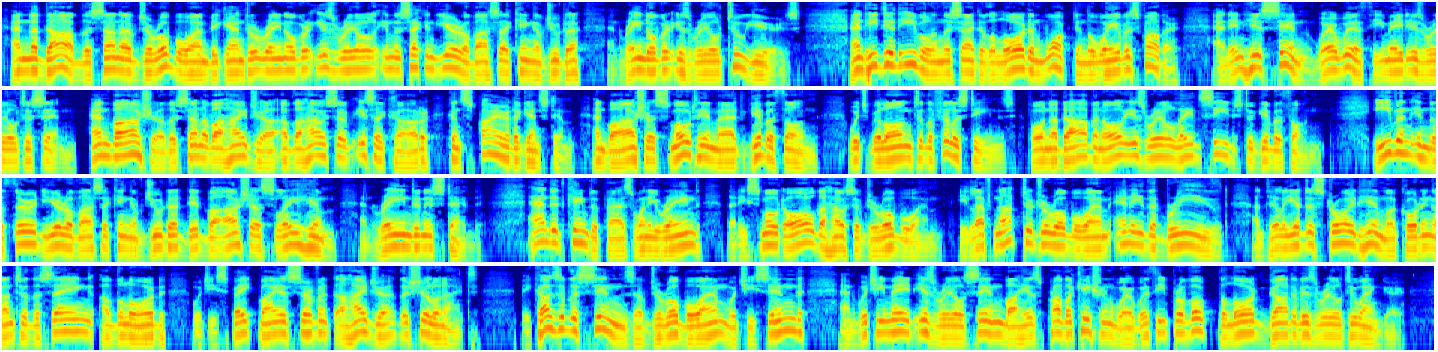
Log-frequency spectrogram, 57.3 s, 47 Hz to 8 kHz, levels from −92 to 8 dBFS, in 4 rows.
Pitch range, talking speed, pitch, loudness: 110-140 Hz, 190 wpm, 120 Hz, -21 LUFS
